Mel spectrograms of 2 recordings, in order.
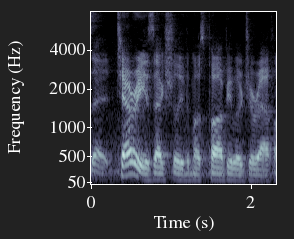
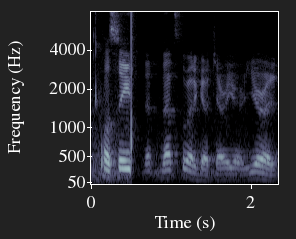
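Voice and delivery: ordinary talk

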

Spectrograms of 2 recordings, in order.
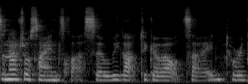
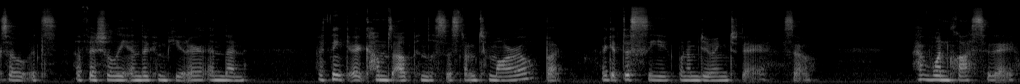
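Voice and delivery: ordinary talk

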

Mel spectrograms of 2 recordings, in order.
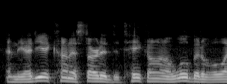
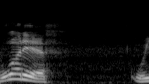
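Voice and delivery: higher, mock-eager idea opener; excited pitch; 4 semitones higher, 3 dB louder, slower than usual. Designer retells walking over to Dallas with an idea, excited. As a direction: launch an idea with a lifted voice.

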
